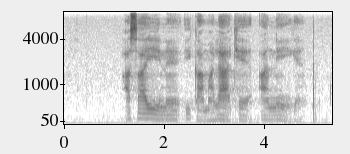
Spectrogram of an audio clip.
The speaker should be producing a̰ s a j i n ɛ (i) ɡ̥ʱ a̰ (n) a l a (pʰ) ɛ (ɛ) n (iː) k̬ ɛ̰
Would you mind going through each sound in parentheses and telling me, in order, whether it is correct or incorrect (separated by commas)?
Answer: correct, incorrect, incorrect, incorrect, correct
